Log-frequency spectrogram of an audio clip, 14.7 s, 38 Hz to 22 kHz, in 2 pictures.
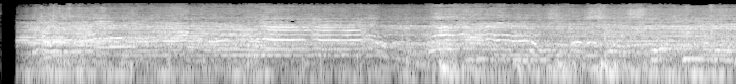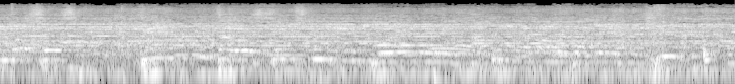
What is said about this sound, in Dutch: Ik hoor toeterende mensen. Of ja. Oh, haal ik het in mijn hoofd? Het is, nee, zeker niet. Het is 2021. Ja, het jaar dat Italië alles wint wat los en vast zit. En dus heeft Italië weer wat gewonnen.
